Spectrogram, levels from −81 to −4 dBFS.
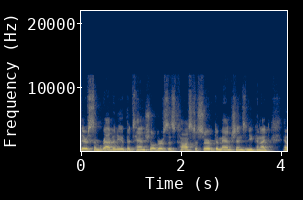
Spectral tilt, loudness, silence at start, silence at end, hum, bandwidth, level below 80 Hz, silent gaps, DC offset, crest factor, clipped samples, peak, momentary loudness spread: -6 dB/octave; -24 LUFS; 0 s; 0 s; none; 12 kHz; -64 dBFS; none; under 0.1%; 14 dB; under 0.1%; -8 dBFS; 4 LU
